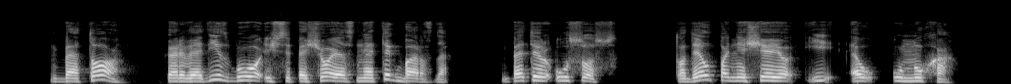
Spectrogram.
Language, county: Lithuanian, Klaipėda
